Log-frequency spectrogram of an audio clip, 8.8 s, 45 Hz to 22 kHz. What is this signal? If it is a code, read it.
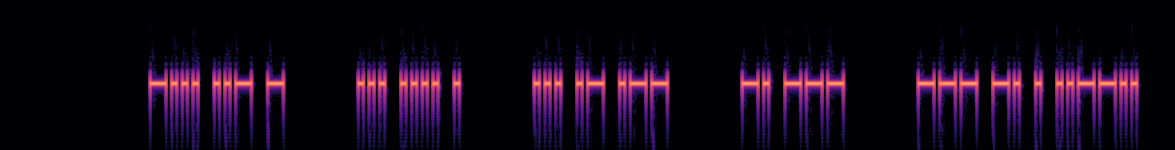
Morse code, heard as a keyed tone, about 30 wpm, 700 Hz. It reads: BUT SHE SAW NO ONE?
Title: 2x Word-Spacing - Sentences from Top 300 Words - 30wpm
